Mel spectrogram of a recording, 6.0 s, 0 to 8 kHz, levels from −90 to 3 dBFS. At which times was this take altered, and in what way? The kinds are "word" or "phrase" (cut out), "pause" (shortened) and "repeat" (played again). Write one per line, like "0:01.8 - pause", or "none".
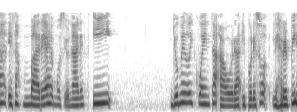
0:01.8 - pause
